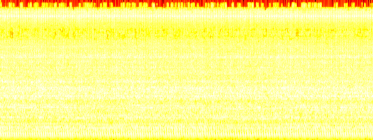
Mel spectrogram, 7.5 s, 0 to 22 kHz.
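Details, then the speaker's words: 1977 Toro Whirlwind mower with Briggs & Stratton engine after bent-crankshaft straightening and electronic-ignition conversion: steady even drone sitting a bit slow; carburetor slightly out of adjustment, top governed RPM too low, raised to 2500. "Okay, carburetor a little out of adjustment. Top governed RPM a little too low. Raised it to 2500."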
